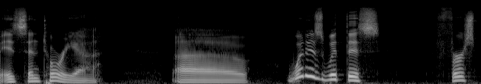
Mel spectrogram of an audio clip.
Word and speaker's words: centaur: our last word is centauri or is it century centaur it's a centaur i don't know how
